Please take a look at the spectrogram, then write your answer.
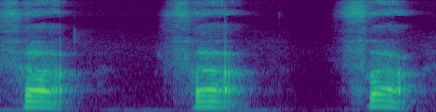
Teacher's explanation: সা উচ্চারণ হবে জিভের ডগা এবং উপরের দাঁতের সামনের অংশ। সা, সা, সা, জিভের আগাটা গিয়ে উপরের দাঁতের সামনে লাগবে।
